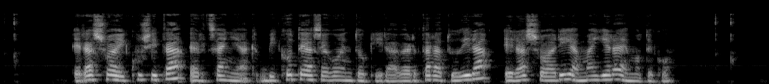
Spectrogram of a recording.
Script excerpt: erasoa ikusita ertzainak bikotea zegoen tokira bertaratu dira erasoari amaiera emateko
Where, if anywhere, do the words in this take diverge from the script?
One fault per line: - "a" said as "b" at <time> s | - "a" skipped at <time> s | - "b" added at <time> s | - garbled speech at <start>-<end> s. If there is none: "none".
none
